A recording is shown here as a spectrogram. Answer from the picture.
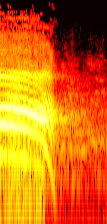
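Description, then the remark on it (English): A person gives one loud, harsh cry in imitation of a raven's caw, held for about half a second before the pitch drops and it trails off into quiet. “And I realized it wasn't a crow. It was a Baltimore Raven celebrating the Super Bowl.”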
